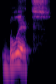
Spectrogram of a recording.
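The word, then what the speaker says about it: Blitzø: In Hell, Imp Blitz, the O is silent, runs an assassin business targeting the world of the living.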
